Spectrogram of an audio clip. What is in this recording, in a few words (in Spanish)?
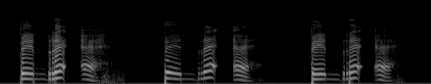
borracho, Zapoteco, san miguel albarradas; humano; INALI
